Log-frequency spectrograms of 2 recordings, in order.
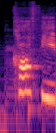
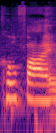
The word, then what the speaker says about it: Ko-fi: And another way to support our stream is we have set up a coffee page. I always want to call it Ko-Fi, but it is pronounced coffee.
